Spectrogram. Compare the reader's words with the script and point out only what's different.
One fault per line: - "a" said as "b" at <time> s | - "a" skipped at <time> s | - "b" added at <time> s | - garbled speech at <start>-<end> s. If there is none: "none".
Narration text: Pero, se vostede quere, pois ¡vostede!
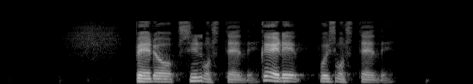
none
